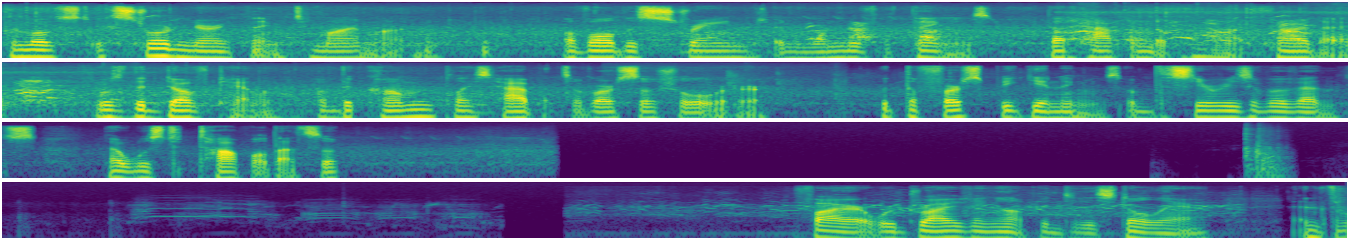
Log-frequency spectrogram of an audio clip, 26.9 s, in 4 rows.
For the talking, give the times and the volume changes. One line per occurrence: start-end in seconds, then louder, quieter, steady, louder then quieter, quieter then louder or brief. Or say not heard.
0.0-2.2 brief
2.8-15.2 steady
24.1-26.8 brief.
